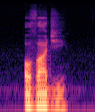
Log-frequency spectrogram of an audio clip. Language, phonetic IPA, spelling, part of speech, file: Polish, [ɔˈvad͡ʑi], owadzi, adjective, Pl-owadzi.ogg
